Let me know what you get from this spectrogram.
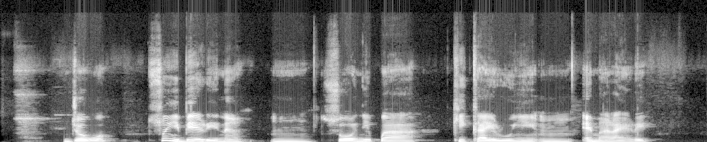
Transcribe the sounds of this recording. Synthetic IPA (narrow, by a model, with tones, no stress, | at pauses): d͡ʒɔ˨wɔ˨˦ | sũ˦jĩ˨be˦˨ɾe˨nãː˦˨n̩˦sɔ˧nĩ˦k͡pa˧ | ki˦ka˧e˨ɾo˨j̃ĩ˧˦ñ̩˧ɛ˦mã˧ɾa˧i˨ɾɛ˧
